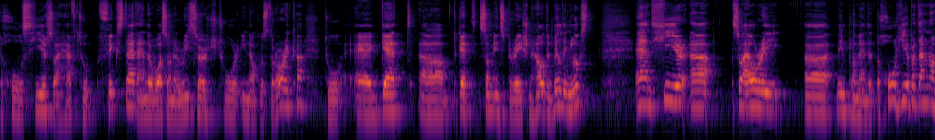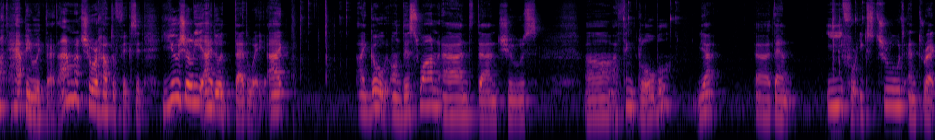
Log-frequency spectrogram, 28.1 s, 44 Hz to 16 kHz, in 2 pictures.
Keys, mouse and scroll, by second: 10.2 middle click, 15.0 click, 16.6 Tab, 17.1 right click, 18.1 right click, 18.6 right click, 19.4 middle click, 22.9 click, 27.2 click.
